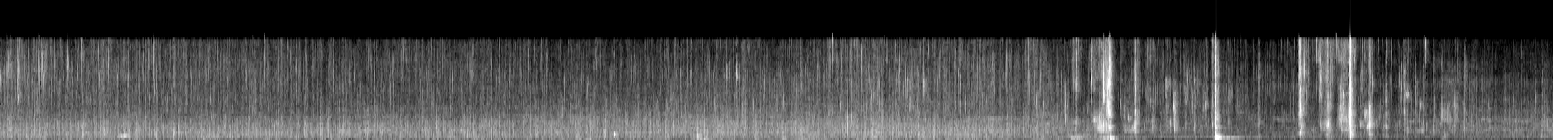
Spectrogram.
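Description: Beef brain masala sizzling steadily as it fries in a wide, shallow metal pan. About eleven seconds in, a metal spatula scrapes and clicks against the pan several times as the mixture is stirred.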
